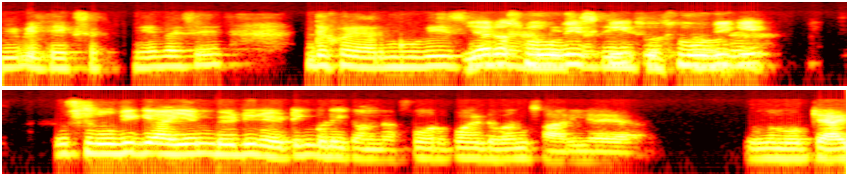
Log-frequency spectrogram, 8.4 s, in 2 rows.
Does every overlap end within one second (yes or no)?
no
